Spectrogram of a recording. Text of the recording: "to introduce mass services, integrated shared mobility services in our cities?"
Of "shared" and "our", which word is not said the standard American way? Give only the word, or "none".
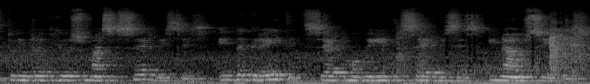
shared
